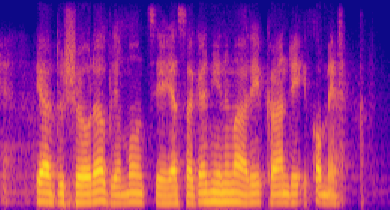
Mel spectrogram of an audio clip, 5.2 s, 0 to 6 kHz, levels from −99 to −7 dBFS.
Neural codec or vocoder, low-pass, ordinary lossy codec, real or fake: codec, 16 kHz, 0.5 kbps, X-Codec, WavLM features, trained on Multilingual LibriSpeech; 5.4 kHz; Opus, 32 kbps; fake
